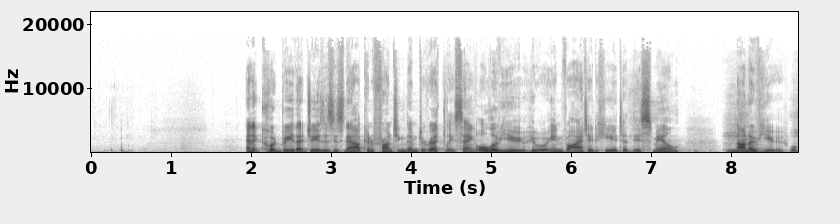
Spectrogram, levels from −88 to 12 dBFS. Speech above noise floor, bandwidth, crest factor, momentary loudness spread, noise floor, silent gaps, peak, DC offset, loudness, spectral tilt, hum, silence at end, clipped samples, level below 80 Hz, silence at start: 38 dB; 18 kHz; 22 dB; 9 LU; -60 dBFS; none; -2 dBFS; under 0.1%; -22 LUFS; -5 dB/octave; none; 0 s; under 0.1%; -62 dBFS; 1.95 s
